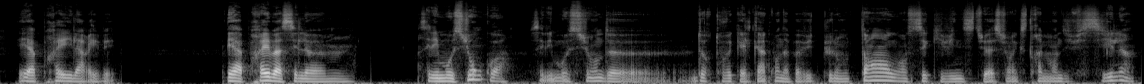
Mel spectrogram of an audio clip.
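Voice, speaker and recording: Long, frequent pauses break up a woman's speech, which otherwise runs at a moderate pace. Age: 40s. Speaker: prison visitor. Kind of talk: testimony. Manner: halting.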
